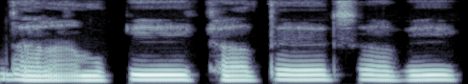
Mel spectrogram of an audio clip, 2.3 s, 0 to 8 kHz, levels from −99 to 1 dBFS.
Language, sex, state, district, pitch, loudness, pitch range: Hindi, male, Uttar Pradesh, Muzaffarnagar, 165 Hz, -12 LUFS, 160-170 Hz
